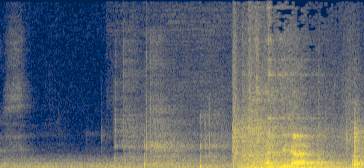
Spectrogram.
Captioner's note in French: Des pas au loin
